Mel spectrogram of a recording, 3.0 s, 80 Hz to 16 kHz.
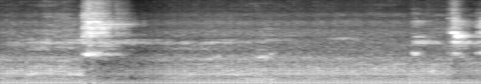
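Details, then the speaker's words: Craftsman lawn edger/trencher unused about 5 years, running outside; small single-cylinder holds a smooth, even putter with a couple of outside noises on top; earlier smoke gone, owner thinks oil burned off; healthy, normal running. "All right, well, this one's done. I'm very surprised. Did real well. Runs pretty good."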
